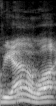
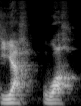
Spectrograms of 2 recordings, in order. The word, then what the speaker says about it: Yahowah: They came up with an amazingly foolish and inaccurate rendering, even pronunciation of YAHOWAH as Yahweh.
